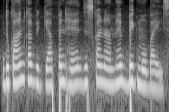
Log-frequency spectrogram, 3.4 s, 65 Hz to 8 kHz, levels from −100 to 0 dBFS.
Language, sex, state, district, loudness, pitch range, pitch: Hindi, female, Haryana, Charkhi Dadri, -18 LUFS, 205-240 Hz, 225 Hz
